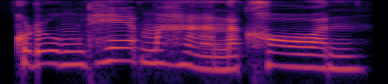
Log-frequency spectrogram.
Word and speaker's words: กรุงเทพมหานคร: today we are going to do top 10 hardest words to pronounce. Let's begin. กรุงเทพมหานคร Bangkok กรุงเทพมหานคร If you go to Thailand and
